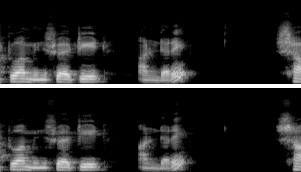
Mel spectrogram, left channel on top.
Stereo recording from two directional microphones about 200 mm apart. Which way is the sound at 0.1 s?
20° left (ahead or behind).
